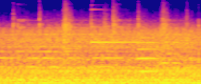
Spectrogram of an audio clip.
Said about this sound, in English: this bionic man who drives his car now in the direction of his home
